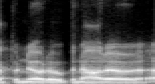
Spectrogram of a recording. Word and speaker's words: Binotto: Yeah, Binotto.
